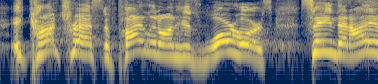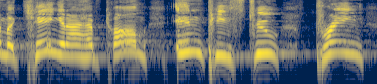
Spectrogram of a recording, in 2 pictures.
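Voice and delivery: loud, high-pitched preaching; full-force preaching. Real, not acted. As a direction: preach it out with fire to the crowd.

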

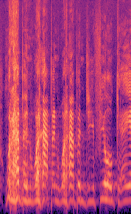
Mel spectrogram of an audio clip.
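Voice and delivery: acted-out frantic parent, pitched high; panicked freak-out. Dad running to his hurt kid, acting out panic. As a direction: fire off worried questions in mock panic. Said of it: "I'll just freak out".

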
